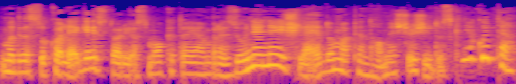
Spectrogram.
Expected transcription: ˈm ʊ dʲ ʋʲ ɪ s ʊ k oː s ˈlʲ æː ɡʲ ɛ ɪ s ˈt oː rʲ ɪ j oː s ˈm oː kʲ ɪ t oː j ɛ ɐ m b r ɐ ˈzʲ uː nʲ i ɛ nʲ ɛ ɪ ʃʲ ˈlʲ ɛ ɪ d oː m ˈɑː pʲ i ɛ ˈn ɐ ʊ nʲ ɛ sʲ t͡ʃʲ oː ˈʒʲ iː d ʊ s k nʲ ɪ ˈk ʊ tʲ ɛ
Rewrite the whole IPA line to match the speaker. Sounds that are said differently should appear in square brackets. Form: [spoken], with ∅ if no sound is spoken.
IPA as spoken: ˈm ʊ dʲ ʋʲ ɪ s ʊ k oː [∅] ˈlʲ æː ɡʲ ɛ ɪ s ˈt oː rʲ ɪ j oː s ˈm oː kʲ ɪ t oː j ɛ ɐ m b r ɐ ˈzʲ uː nʲ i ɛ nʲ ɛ ɪ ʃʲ ˈlʲ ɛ ɪ d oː m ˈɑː pʲ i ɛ ˈn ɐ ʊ [mʲ] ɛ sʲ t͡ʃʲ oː ˈʒʲ iː d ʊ s k nʲ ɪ [ˈɡ] ʊ tʲ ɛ

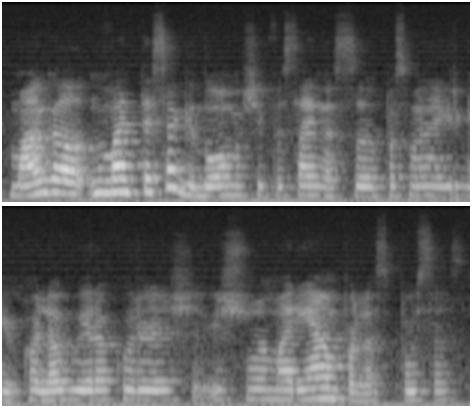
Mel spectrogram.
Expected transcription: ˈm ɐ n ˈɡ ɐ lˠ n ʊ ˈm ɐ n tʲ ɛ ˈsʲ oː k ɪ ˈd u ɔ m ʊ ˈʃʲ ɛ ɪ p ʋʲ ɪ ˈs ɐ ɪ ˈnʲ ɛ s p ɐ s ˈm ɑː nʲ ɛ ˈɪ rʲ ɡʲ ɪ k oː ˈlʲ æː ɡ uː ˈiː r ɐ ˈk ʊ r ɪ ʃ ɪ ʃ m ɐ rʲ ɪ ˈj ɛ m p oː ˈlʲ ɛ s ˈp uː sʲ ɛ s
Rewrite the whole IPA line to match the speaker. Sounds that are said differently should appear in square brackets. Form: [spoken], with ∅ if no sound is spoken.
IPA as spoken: ˈm ɐ n ˈɡ ɐ lˠ n ʊ ˈm ɐ n tʲ ɛ ˈsʲ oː k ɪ ˈd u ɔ m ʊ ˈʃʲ ɛ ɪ p ʋʲ ɪ ˈs ɐ ɪ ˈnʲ ɛ s p ɐ s ˈm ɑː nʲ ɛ ˈɪ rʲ ɡʲ ɪ k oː ˈlʲ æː ɡ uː ˈiː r ɐ ˈk ʊ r ɪ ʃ ɪ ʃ m ɐ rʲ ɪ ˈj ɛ m p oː ˈlʲ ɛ s ˈp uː sʲ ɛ s

